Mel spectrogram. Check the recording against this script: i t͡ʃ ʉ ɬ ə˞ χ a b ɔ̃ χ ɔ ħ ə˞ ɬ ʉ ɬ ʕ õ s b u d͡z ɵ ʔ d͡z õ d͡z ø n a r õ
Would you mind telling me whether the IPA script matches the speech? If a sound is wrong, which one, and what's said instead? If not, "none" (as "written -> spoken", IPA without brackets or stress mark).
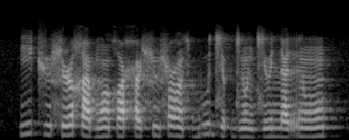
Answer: none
